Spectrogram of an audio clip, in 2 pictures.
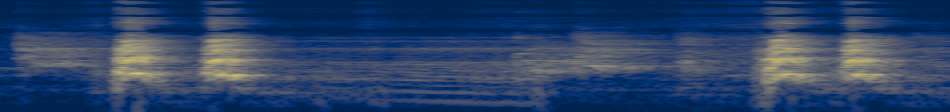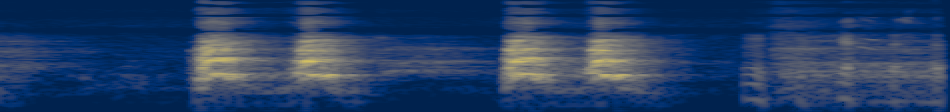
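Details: Great Dane barking back at recorded dogs on screen: deep paired barks repeated in four bursts roughly every two seconds, with softer whining and grumbling between them.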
